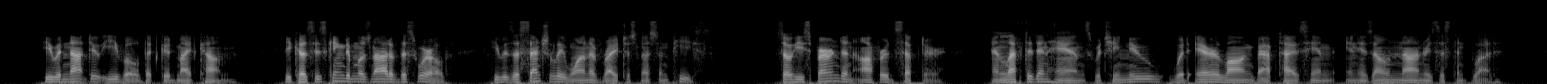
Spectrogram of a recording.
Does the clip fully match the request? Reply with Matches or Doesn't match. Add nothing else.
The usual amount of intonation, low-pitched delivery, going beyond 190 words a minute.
Matches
